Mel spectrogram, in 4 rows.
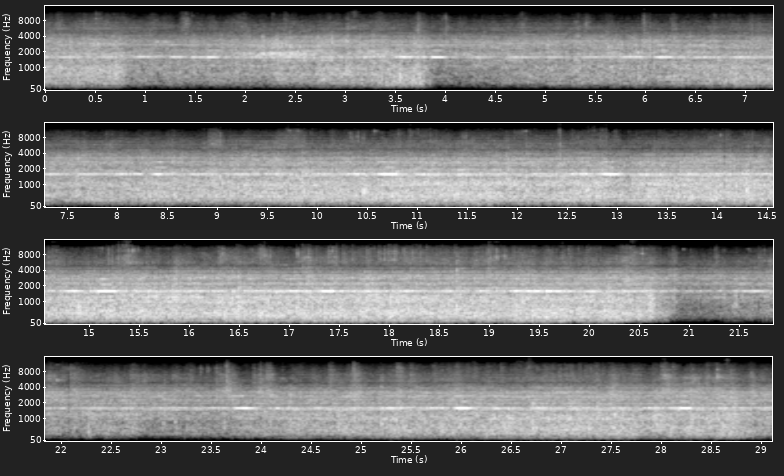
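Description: Covered hopper cars of a freight train rolling past: steady wheel-on-rail noise with a clack from each car's wheels about every two seconds, over a steady high whine. The low rumble thins about 21 seconds in.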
